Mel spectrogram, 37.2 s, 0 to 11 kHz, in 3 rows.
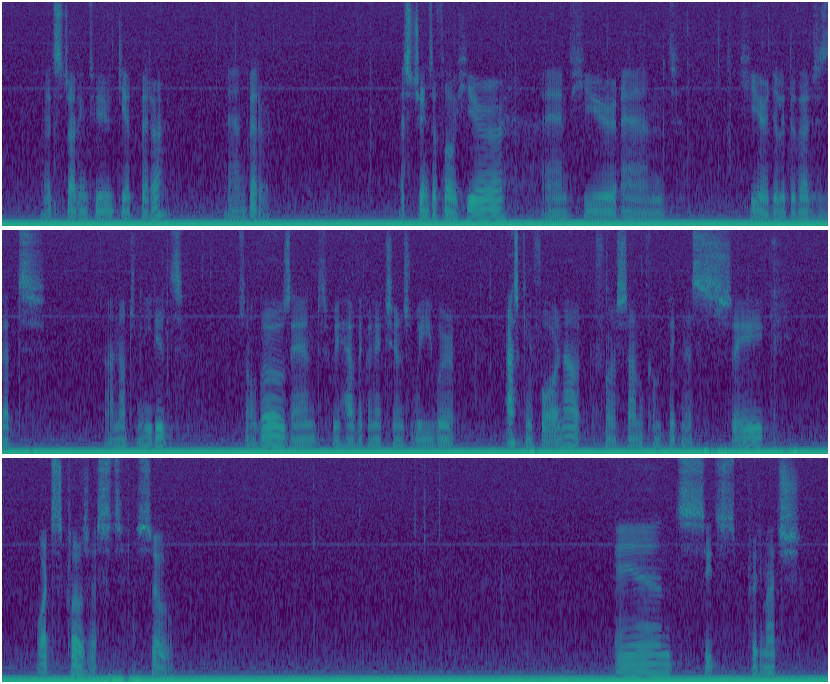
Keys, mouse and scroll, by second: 1.5 click, 2.2 middle click, 4.0 click, 4.6 right click, 5.2 shift+right click, 6.0 j, 6.7 right click, 7.4 shift+right click, 8.1 j, 9.0 right click, 9.5 shift+right click, 10.2 j, 10.7 ctrl+Tab, 11.3 click, 11.9 right click, 13.7 shift+right click, 14.7 x, 15.3 click, 16.0 middle click, 17.6 Tab, 18.1 middle click, 19.5 Tab, 20.0 middle click, 20.4-21.0 scroll down 1, 21.0 middle click, 21.9 click, 22.6 right click, 23.3 shift+right click, 23.9 j, 24.6 right click, 25.9 shift+right click, 26.6 j, 27.4 right click, 27.9 right click, 30.0 middle click, 30.5 Tab, 31.3 middle click, 32.3 Tab, 32.6 middle click, 34.0 Tab, 34.4 middle click, 36.3 ctrl+r.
